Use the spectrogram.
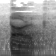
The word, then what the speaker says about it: tau: इसको प्रोनाउंस कैसे करते हैं सिंबल को? टॉ। मतलब अगर आप इसकी स्पेल करें, मतलब TAU, तो लेकिन स्पेलिंग नहीं लिखनी होती है, बेसिकली इसको इसकी प्रोनाउंसिएशन पता होनी चाहिए, ठीक है, कि भाई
